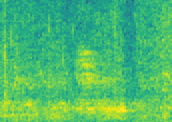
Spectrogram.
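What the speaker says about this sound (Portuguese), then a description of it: "Nós vimos os patinhos, os filhotes de ganso, comendo aqui nas margens." Geese on a riverbank in Richmond, London, give a brief, continuous honking call, fairly close and over outdoor background noise.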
